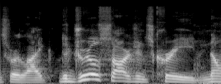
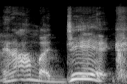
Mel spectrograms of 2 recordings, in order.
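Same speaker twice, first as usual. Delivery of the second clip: very slow, drawn-out, full-throated top-of-lungs bellow; 6 semitones higher than usual. Retelling how a trainee shouted during a creed: retelling a shout. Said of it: "shouts at the top of his lungs".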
